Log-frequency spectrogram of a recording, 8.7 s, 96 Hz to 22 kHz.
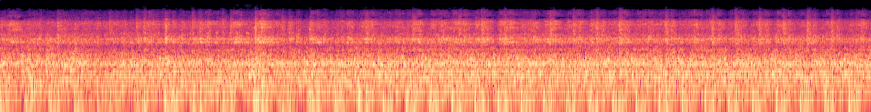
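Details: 1948 John Deere B tractor two-cylinder after Wico X magneto maintenance: even, regular low popping idle with no misses or stumbles. It idles lower than before; the owner believes the hotter spark made the difference.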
